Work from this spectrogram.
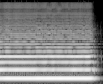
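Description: An alto saxophone sustains a single middle E flat, also fingered as D sharp with the octave key added, as a loud, steady, reedy tone lasting about two seconds before cutting off cleanly.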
